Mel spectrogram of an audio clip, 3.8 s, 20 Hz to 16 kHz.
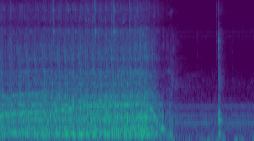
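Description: A Singer MX2660 sewing machine runs a plain straight stitch, a steady close mechanical whir with a fast rhythmic clatter for about two and a half seconds before stopping, followed by a single faint click.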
